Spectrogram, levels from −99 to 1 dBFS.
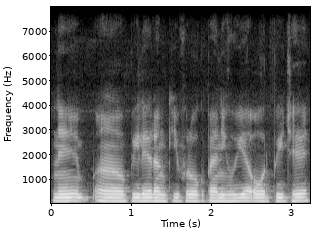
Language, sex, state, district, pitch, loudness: Hindi, male, Chandigarh, Chandigarh, 130 Hz, -13 LUFS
